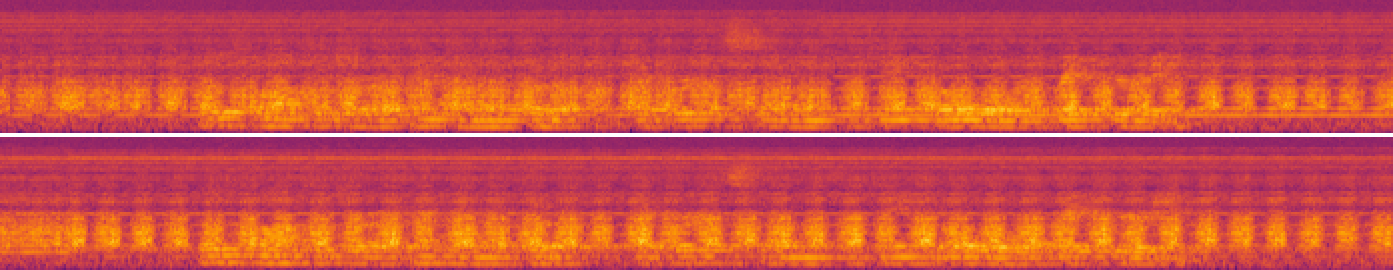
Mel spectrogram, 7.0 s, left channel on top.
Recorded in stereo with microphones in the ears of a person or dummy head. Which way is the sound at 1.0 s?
10° right (ahead or behind).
